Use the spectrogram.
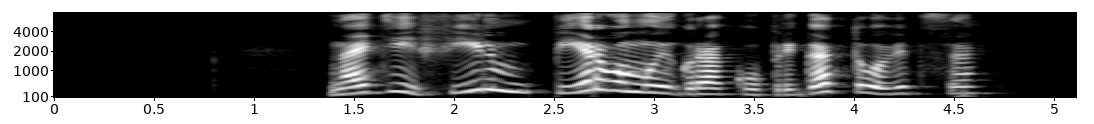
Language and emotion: Russian, positive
